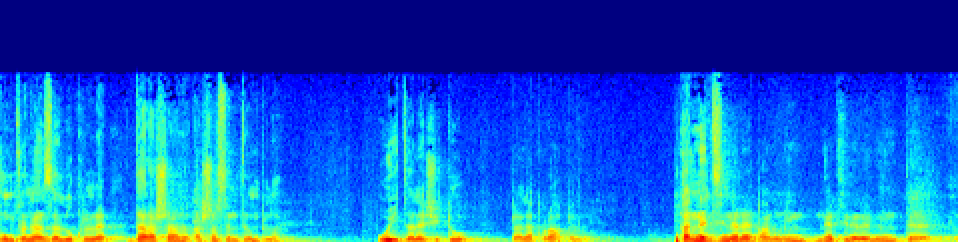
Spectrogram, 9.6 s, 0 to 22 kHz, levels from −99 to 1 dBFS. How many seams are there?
two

